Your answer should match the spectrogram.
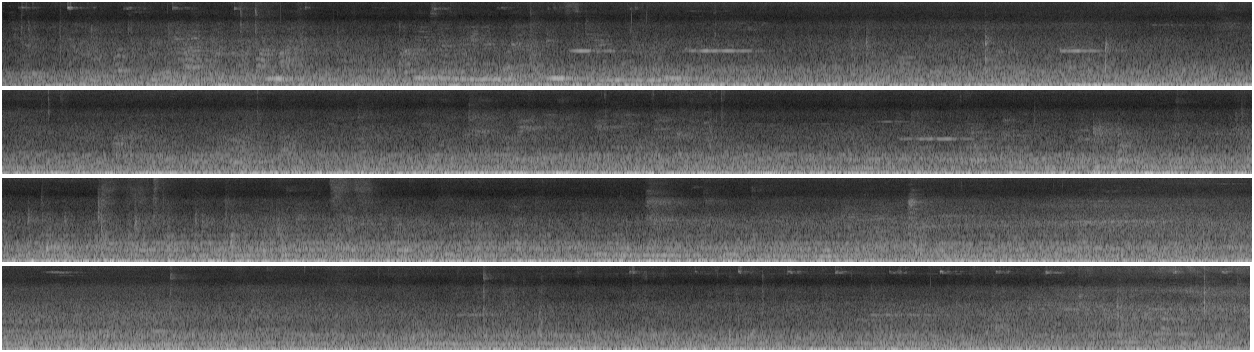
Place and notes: Jingmei Station, Wenshan District - At MRT stations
